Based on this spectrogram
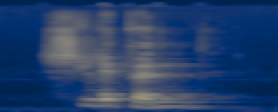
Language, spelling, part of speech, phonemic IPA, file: Dutch, slippen, verb, /slɪpə(n)/, Nl-slippen.ogg
- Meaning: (noun) plural of slip; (verb) to slide, slip, lose one's traction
